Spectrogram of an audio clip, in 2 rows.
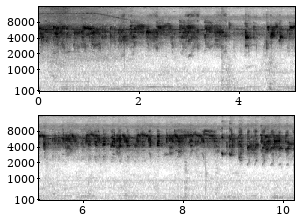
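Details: Swiftlets inside a four-month-old, four-storey, 5 x 10 swiftlet house answer with a continuous mass of shrill chirps and rapid ticking twitters, many birds calling at once.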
